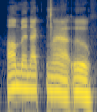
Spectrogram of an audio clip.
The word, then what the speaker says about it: Umineko: See, I thought I had it right. Umineko. It was the first syllable.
